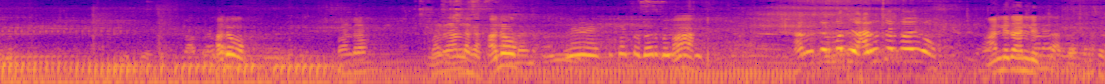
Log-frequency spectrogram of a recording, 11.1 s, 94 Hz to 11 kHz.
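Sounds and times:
engine idling: 0:00.0 - 0:09.7.

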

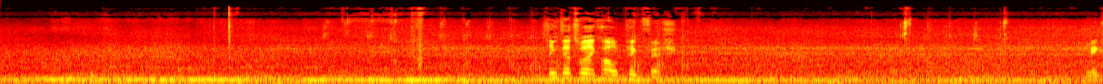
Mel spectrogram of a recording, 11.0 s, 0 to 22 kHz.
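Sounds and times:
fish grunting low drone: 0:08.6 - 0:10.6.

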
